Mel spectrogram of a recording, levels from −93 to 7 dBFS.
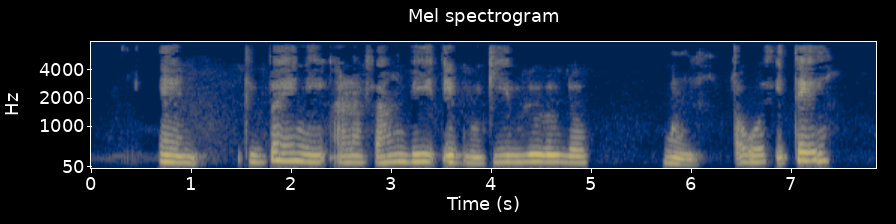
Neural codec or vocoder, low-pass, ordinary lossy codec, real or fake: codec, 24 kHz, 0.9 kbps, WavTokenizer, medium speech release version 2; 7.2 kHz; MP3, 32 kbps; fake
